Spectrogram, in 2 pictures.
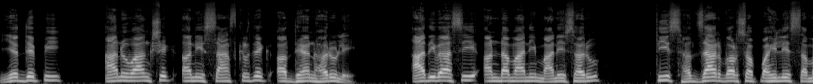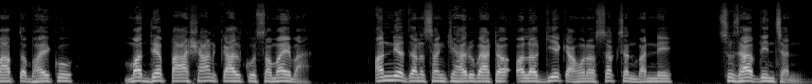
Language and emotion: Nepali, neutral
